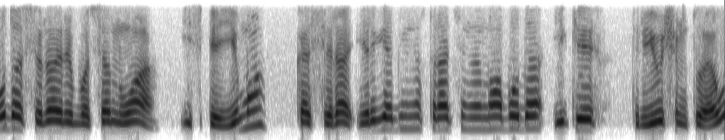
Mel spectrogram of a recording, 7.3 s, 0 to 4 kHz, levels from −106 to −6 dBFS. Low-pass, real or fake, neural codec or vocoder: 3.6 kHz; real; none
